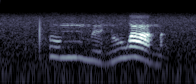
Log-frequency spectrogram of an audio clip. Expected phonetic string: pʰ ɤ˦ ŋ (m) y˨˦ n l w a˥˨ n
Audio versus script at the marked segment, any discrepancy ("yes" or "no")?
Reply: no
